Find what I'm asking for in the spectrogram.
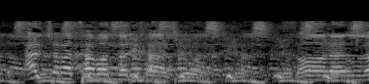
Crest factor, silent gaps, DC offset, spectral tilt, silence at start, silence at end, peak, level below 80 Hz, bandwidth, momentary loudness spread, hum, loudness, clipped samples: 18 dB; none; under 0.1%; -3 dB/octave; 0 s; 0 s; -10 dBFS; -56 dBFS; 8 kHz; 6 LU; none; -26 LUFS; under 0.1%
